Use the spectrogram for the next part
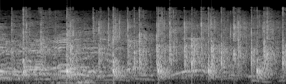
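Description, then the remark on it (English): An audience claps steadily, a dense flurry of sharp hand claps continuing for a few seconds while voices call out beneath and among the applause. “That's just for you to get a hand clap.”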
